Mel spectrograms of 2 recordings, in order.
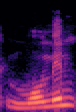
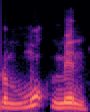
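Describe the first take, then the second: First: مومن with a long smooth o, no glottal catch; converted hamza. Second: مؤمن with a glottal catch after the first syllable; hamza kept. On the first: Teacher showing students both readings, smooth vowel in place of hamza. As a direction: glide through مومن without stopping at the hamza. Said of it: "convert کر دیا واو سے". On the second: Teacher contrasting two readings, hamza clearly caught. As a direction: stop briefly at the hamza in مؤمن, then finish. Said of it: "تو اب آپ دیکھیں". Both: Shown as a demonstration.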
